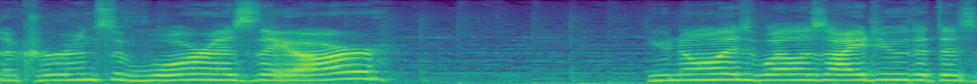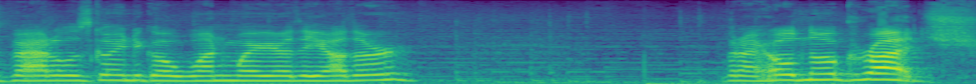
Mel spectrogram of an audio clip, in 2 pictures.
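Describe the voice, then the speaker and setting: A woman uses a put-on, gravelly character voice, fairly high in pitch, with a monotone, flat delivery. She keeps a moderate pace with long, frequent pauses while faint music plays in the background. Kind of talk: formal, dramatic. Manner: raised voice, grave, formal, calm.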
